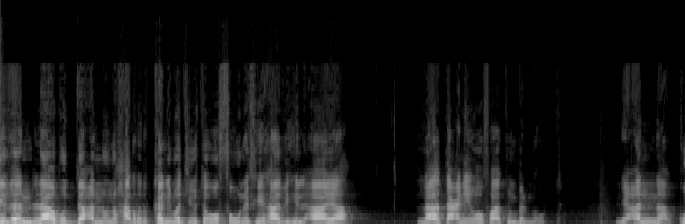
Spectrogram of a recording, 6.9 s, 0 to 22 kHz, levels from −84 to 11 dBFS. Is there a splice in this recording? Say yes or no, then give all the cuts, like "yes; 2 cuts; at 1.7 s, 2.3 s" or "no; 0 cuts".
no; 0 cuts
